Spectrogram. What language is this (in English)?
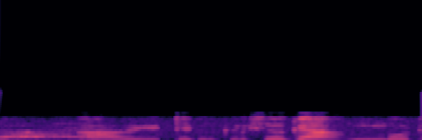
Malayalam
